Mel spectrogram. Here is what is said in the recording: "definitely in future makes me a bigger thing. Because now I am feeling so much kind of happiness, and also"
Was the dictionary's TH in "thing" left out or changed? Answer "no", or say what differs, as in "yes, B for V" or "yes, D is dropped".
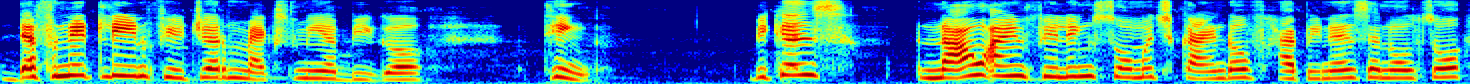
yes, T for TH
